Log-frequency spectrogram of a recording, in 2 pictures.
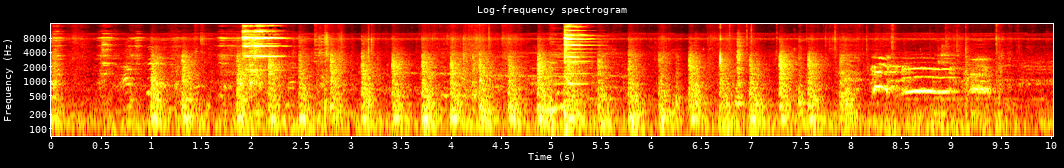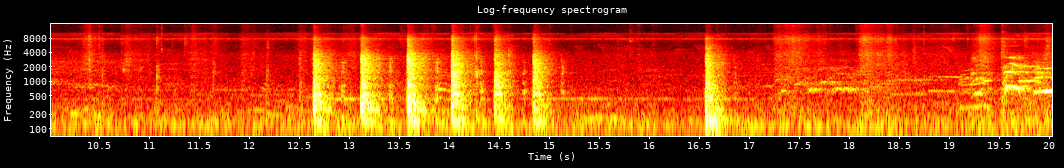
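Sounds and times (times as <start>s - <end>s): sharp loud knocks: 12.6s - 15.1s.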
